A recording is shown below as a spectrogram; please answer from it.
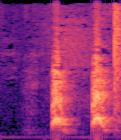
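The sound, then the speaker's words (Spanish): A dog barks loudly, giving two sharp barks in quick succession over a faint steady low hum. “Ladró muy fuerte.”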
